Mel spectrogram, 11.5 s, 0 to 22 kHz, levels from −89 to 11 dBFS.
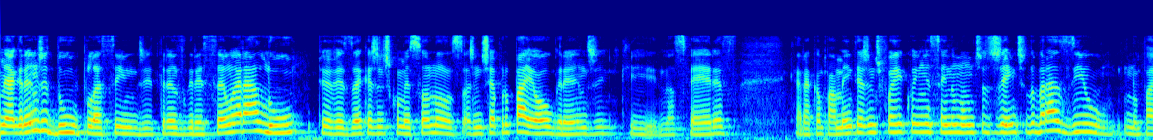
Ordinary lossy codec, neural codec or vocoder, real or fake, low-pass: none; codec, 16 kHz, 16 kbps, FunCodec, trained on LibriTTS, 50 frames a second; fake; none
